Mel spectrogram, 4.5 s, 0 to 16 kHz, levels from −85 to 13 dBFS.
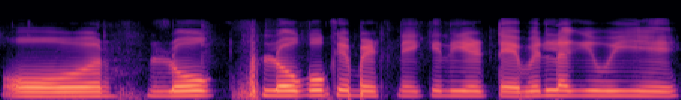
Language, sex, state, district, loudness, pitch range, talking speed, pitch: Hindi, female, Madhya Pradesh, Bhopal, -15 LUFS, 165-180 Hz, 145 wpm, 175 Hz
